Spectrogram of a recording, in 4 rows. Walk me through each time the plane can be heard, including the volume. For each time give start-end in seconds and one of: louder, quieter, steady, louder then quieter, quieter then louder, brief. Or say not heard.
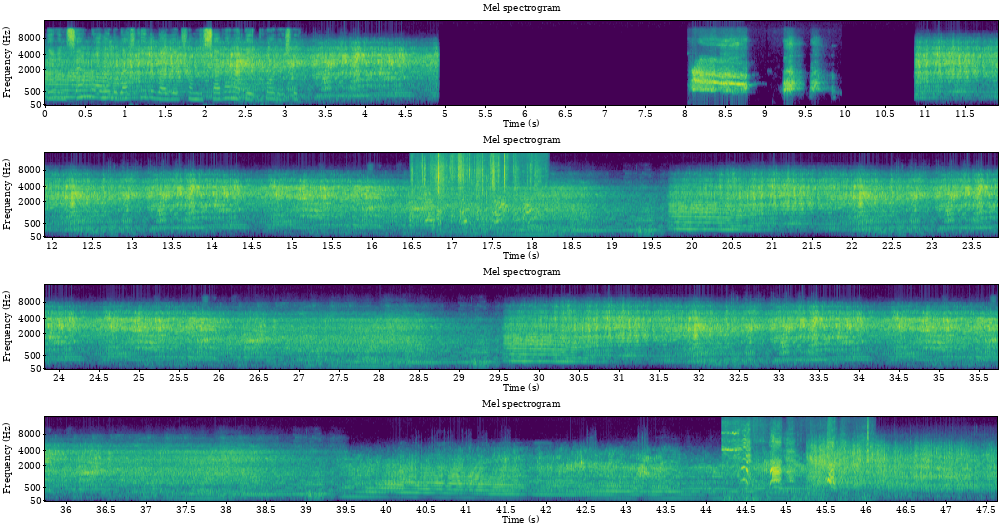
0.0-5.0 steady
10.8-47.6 steady.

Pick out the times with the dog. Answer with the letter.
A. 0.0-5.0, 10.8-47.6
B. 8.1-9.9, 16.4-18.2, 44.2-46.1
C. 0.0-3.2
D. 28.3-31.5
B.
